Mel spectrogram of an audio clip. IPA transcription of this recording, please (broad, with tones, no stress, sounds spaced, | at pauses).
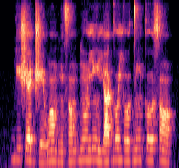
b i˦ ʃ ɛ˦˨ d͡ʒ e˨ w ɔ̃˧ b ĩ˨ s ɔ̃˨˦ ɡ͡b ũ˦ j ĩ˦˨ j a˨˦ ɡ o˦ j o˧ d ĩ˦ k o˦ s ɔ̃˦˨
